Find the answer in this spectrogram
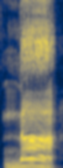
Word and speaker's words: หน้า: Ho Heb is silent in this case, so the word is pronounced Na in the falling tone.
